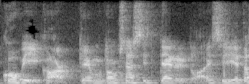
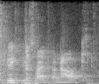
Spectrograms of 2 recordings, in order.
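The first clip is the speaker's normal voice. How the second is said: normal talking voice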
